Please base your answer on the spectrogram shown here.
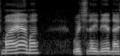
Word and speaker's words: Miami: Miami, Oklahoma, where they pronounce it Miami, but spell it Miami.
